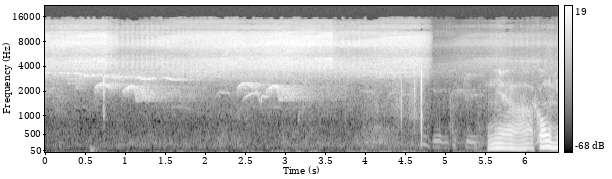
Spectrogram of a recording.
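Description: Outdoor nature ambience: a steady high hiss with a few short chirps, cutting off abruptly near the end.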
